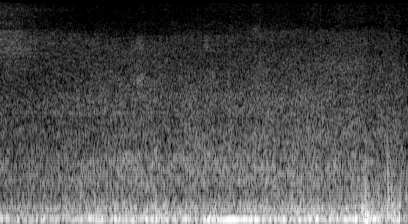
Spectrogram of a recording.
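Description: Road traffic passing on a multi-lane city street: a steady low rumble of car engines and tyres that swells somewhat in the middle.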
